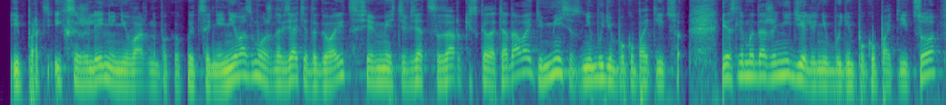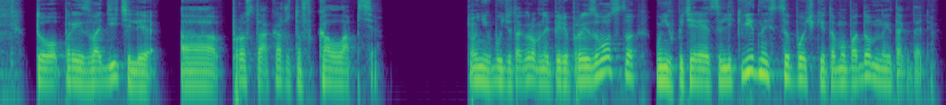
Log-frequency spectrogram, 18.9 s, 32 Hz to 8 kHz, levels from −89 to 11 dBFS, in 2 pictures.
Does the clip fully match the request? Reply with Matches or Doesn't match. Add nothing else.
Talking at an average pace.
Doesn't match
